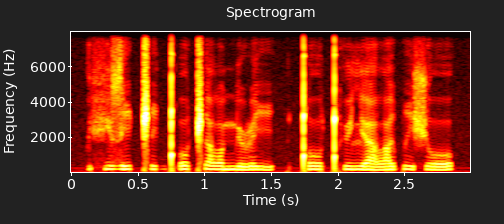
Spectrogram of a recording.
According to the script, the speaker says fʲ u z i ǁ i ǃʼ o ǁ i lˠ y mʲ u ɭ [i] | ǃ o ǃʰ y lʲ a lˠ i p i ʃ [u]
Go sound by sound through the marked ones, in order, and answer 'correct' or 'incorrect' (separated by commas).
correct, incorrect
